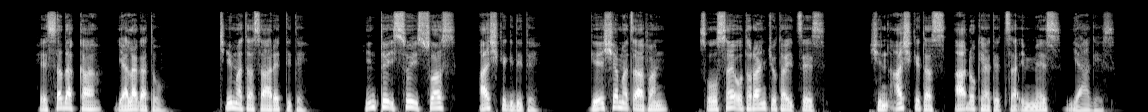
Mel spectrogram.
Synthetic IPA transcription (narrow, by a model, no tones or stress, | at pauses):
hɛsːɐd̪ɐkːɐjɐlɐɡɐt̪o̰ː | t͡ʃʼɪmɐt̪ɐsaːɾɛt̪ːɪt̪ɛ | hɪnt̪ːɛɪsːɔjɪsːʊwaːs | ʔɐʃkɛɡɪd̪ɪt̪ɛ | ɡe̞ːʃːɐmɐt͡sʼaːfɐn | t͡sʼo̞ːsːɐjɔt̪ɔɾɐnt͡ʃːɔt̪ɐɪt͡sʼːe̞ːs | ʃɪnɐ̰ʃkɛt̪ɐsaːɗɔkɛjɐt̪ɛt͡sːa̰ːʔɪ̰mːe̞ːsja̰ːɡe̞̰ːs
